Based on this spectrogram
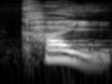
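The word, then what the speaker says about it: χι: 하기도 하는데 그 헬라어의 카이 그러니까 첫째이 x자는 그 우리가 말하는 영어의 알파벳 x가 아니에요 이거는 이거는 그 카이 크이 그러니까 그리스도라고 하는 단어의 첫 번째 그의 발음이 나는 x가 그의 발음이 나서 옛날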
